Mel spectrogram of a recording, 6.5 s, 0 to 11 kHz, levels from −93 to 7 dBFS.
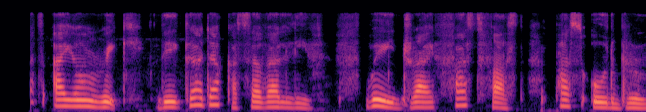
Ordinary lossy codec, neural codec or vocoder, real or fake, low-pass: none; none; real; 7.2 kHz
